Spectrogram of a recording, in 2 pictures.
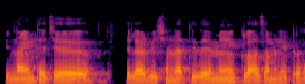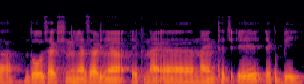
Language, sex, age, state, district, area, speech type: Dogri, male, 18-30, Jammu and Kashmir, Reasi, urban, spontaneous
